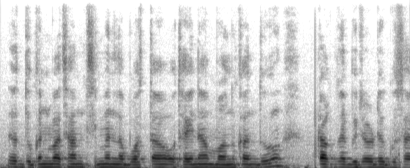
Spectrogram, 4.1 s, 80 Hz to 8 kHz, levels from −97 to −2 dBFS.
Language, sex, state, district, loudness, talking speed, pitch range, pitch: Nagamese, male, Nagaland, Dimapur, -19 LUFS, 205 wpm, 130-140 Hz, 135 Hz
